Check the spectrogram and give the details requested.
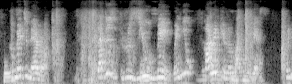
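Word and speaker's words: résumé: in that context so with the pronunciation of this word resuming it changes with the context when you say resume your duties after the B break the spelling Remains the Same but the pronunciation becomes different m in Oxford Advanced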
